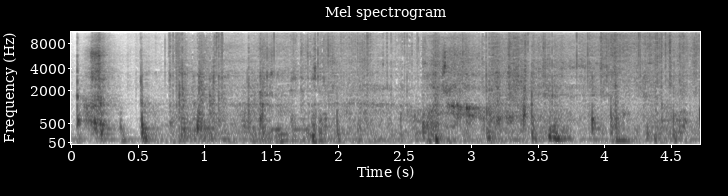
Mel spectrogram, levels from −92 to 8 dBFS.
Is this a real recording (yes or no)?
no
